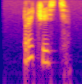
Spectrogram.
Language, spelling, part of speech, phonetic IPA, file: Russian, прочесть, verb, [prɐˈt͡ɕesʲtʲ], Ru-прочесть.ogg
- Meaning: 1. to finish reading, to read through 2. to recite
